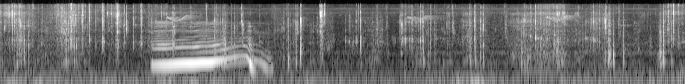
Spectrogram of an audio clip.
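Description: Several people biting and chewing crunchy food, crispy pork belly crackling and raw greens, with many sharp crackly crunches close to the microphone. About a second and a half in, a woman's voice gives one drawn-out rising 'mmm'-like sound of appreciation.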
